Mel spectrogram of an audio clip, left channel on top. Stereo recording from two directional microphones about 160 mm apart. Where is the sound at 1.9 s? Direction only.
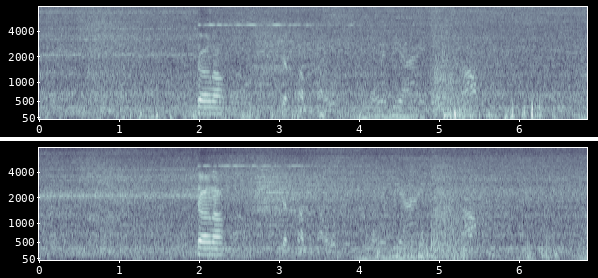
15° right (ahead or behind).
